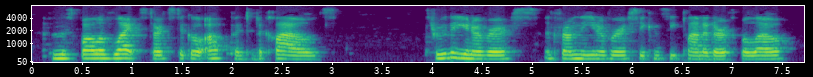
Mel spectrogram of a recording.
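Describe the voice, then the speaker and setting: With music in the background, a woman speaks with monotone, flat intonation. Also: medium pitch for a woman, moderate pace. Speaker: energy healing coach. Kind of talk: guided meditation. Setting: online video.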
